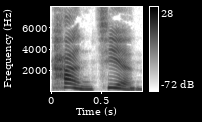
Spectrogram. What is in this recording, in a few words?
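"kanjian", Mandarin Chinese, tone pairs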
